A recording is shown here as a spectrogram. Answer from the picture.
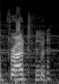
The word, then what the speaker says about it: Bradford: You're Bradford born, I believe. – You, you, can tell I'm Bradford born because I don't pronounce it with a D. It's with a sort of glottal T.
